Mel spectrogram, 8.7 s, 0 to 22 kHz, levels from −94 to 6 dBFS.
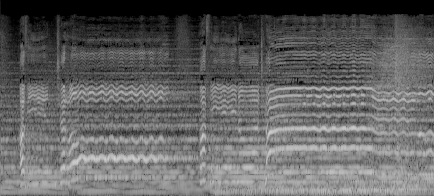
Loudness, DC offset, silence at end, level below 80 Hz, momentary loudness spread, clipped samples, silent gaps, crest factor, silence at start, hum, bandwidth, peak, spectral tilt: -18 LUFS; under 0.1%; 0 s; -42 dBFS; 8 LU; under 0.1%; none; 16 dB; 0 s; none; 16 kHz; -4 dBFS; -3.5 dB/octave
